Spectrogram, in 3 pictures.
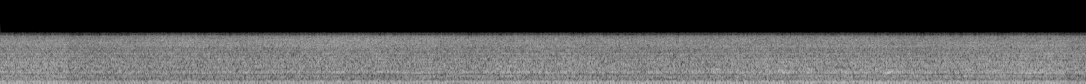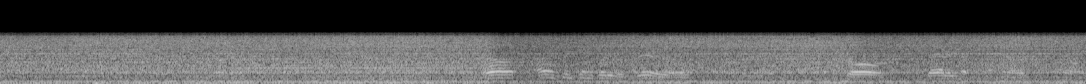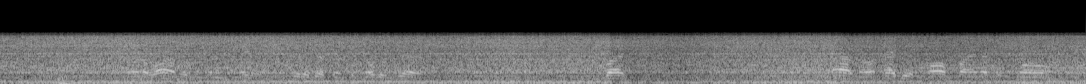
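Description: Fire apparatus engines running steadily, a constant engine drone with several steady tones. From about halfway through, voices can be heard over it.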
